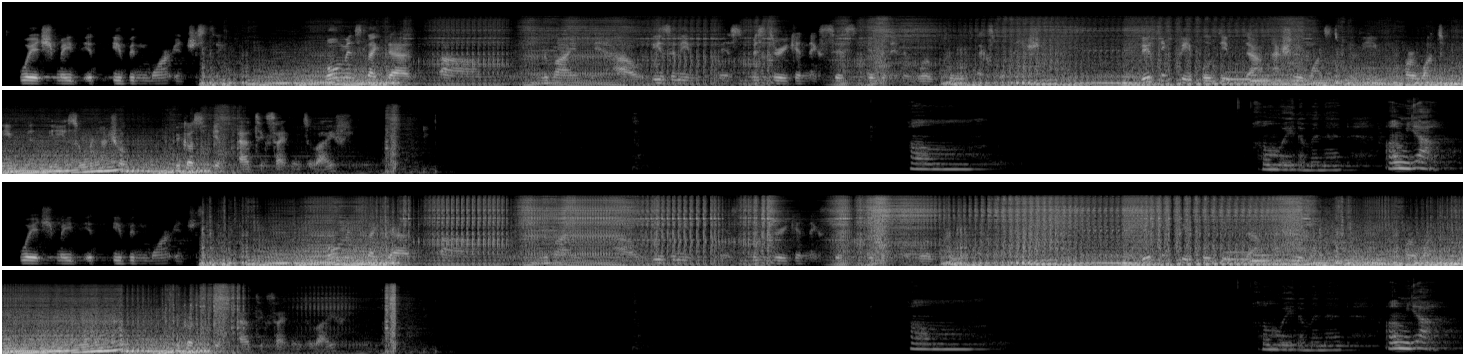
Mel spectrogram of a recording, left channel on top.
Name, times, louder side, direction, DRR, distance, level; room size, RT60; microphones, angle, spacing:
voice 1, 0.2-2.2 3.2-4.8 5.3-10.5 11.4-16.0 16.3-18.1, left 4 dB, 65° left, 0.8 m, -33 dB
sound 1, 2.0-7.8 8.3-17.0 17.7-18.0 18.4-18.6, right 3 dB, 65° right, 0.8 m, -27 dB
sound 2, 12.2-17.6, left 1 dB, 5° right, 2.5 m, -39 dB
voice 2, 23.7-24.6 27.1-29.0, left 2 dB, 20° left, 2.6 m, -39 dB
29.0 x 23.5 x 8.5 m
head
